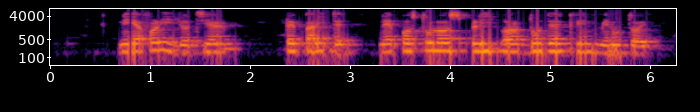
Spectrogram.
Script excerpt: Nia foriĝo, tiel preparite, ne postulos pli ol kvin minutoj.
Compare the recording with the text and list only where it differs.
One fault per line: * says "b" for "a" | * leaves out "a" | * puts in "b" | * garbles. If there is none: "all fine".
* puts in "dudek"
